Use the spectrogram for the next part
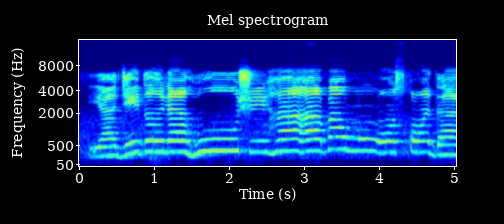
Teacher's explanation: फमन यस्तमि'िल आना फमन यस्तमि'िल आना यजिद लहू शिहाबन रसदा यजिद लहू शिहाबन रसदा। यजिद पे दाल कलकला है, दाल को हिलाकर पढ़ेंगे और लहू पे उल्टा पेश है, थोड़ा सा खींच कर पढ़ेंगे।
